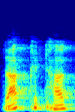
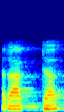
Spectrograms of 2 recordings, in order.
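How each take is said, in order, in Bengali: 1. ব্যঞ্জনগুলো শ্বাসের ঝলকসহ মহাপ্রাণ উচ্চারিত হয়। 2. ব্যঞ্জনগুলো শ্বাসের ঝলক ছাড়া অল্পপ্রাণ উচ্চারিত হয়। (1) "ক এবং খয়ের পার্থক্য সহ" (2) "অনেকের এটা হবে রাগ ডাক, ... সব ক হয়ে যাবে"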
